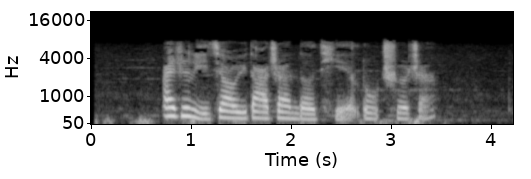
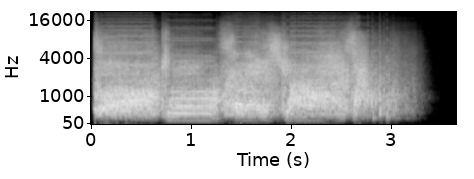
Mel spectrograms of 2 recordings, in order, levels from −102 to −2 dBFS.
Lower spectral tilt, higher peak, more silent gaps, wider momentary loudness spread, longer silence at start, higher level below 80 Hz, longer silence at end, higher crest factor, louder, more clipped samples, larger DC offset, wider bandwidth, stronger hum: first, -4 dB/octave vs 0 dB/octave; second, -8 dBFS vs 0 dBFS; neither; first, 10 LU vs 7 LU; about the same, 0.05 s vs 0 s; first, -52 dBFS vs -70 dBFS; first, 0.8 s vs 0.45 s; first, 18 dB vs 12 dB; second, -24 LUFS vs -12 LUFS; neither; neither; second, 8 kHz vs 18.5 kHz; neither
